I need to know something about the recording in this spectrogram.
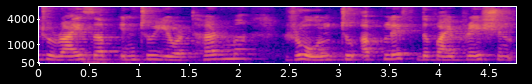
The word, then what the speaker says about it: Dharma: So let's read Dharma, or which is some of you all also call it Dharma, but the pronunciation is Dharma.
